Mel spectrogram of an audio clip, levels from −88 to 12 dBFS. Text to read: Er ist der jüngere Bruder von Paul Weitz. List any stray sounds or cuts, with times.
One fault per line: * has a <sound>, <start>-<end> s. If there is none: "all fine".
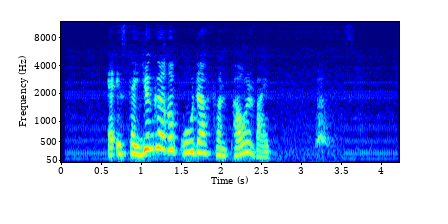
* has a bark, 3.2-3.5 s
